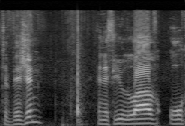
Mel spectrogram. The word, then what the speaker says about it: DVSN: someone corrected me it's it's spelled dvsn but it's pronounced division and if you love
